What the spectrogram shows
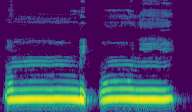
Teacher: میں یہاں انبئونی پڑھ رہی ہوں اور غنہ کر رہی ہوں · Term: اقلاب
